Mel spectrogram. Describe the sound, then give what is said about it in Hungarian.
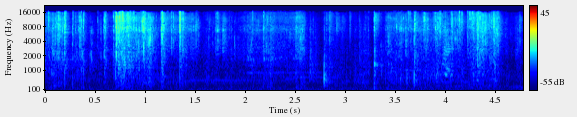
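Paper crinkles and rustles as a paper building instruction booklet is unfolded, with several sharp crackling bursts over a soft, continuous rustle. “Kénytelen leszek kibontani az építési útmutatót, hogy kivegyem belőle a matrica ívet.”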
